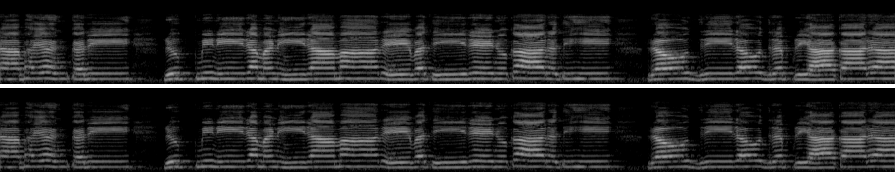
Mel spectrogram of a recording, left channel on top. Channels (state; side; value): quieter; right; 3.5 dB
